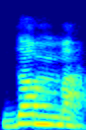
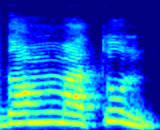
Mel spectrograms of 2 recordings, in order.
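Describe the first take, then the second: First: The word ends with a soft 'h' sound. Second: The word ends with a full 'tun' syllable. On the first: "অক্ফ করে বলি, দম্মাহ বলি" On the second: "দম্মাতুন শব্দটা কি?"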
